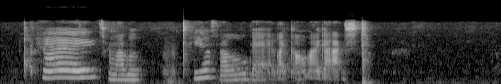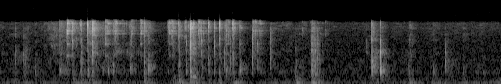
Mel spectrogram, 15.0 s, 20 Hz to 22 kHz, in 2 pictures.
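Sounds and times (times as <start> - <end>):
typing on computer keyboard: 8.4 - 11.6.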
